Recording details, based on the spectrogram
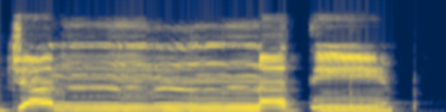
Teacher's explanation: नून के ऊपर तशदीद है, गुन्ना करेंगे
